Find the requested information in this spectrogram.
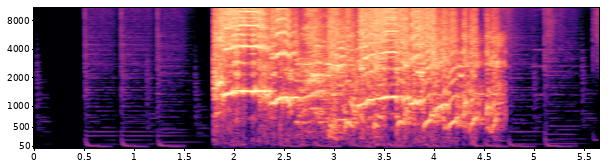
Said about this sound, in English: There's just been people screaming. Really? Yeah. Literally, every clip has just been of some girls screaming.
